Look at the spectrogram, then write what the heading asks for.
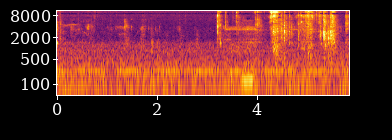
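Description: Close-up chewing and crunching of potato chips in the mouth, soft and scattered, with louder crunches in the last two seconds.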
